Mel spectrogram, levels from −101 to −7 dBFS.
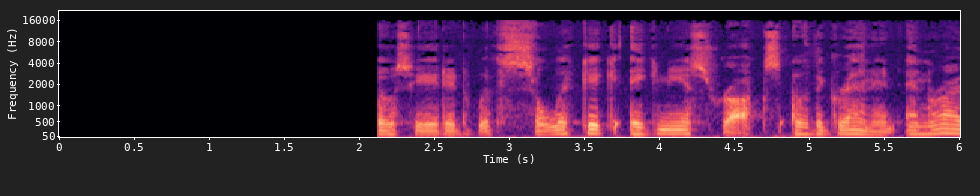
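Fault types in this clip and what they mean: Audio dropout to silence: the input signal was likely lost, with the recorder writing silence in its place. The clip begins inside this gap, in silence with no room tone, and speech only cuts in at 2.13 s. Anything before that is gone.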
